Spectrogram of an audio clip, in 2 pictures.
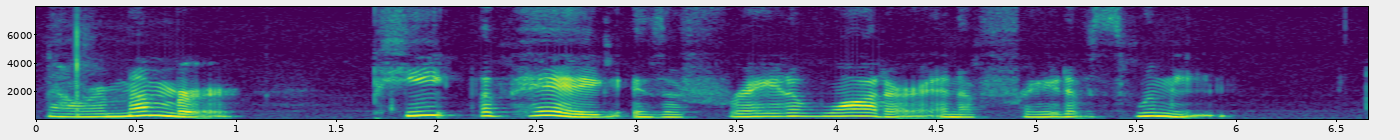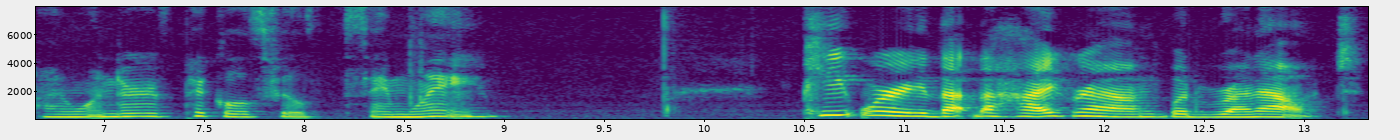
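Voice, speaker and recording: A woman's voice: mid-range voice, takes it slowly, rough recording. A woman kindergarten teacher reading a story aloud expressively, guiding young listeners with simple questions and dramatic phrasing.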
